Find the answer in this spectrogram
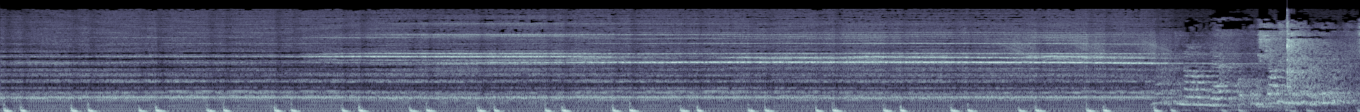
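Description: Tense background music: a sustained synth drone of held tones over regular heartbeat-like bass thumps in pairs. A voice comes in near the end.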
